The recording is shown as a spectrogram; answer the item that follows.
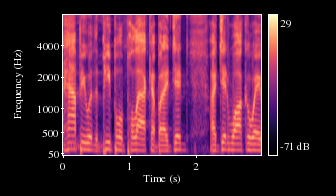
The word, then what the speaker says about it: Palatka: You pronounce it Palatka.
